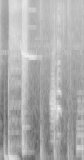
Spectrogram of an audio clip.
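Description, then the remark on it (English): A goose honks several times in quick, uneven succession, with harsh nasal calls that sound fairly loud, and no one talking. “Mother Goose was not very impressed with her surprise snack.”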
